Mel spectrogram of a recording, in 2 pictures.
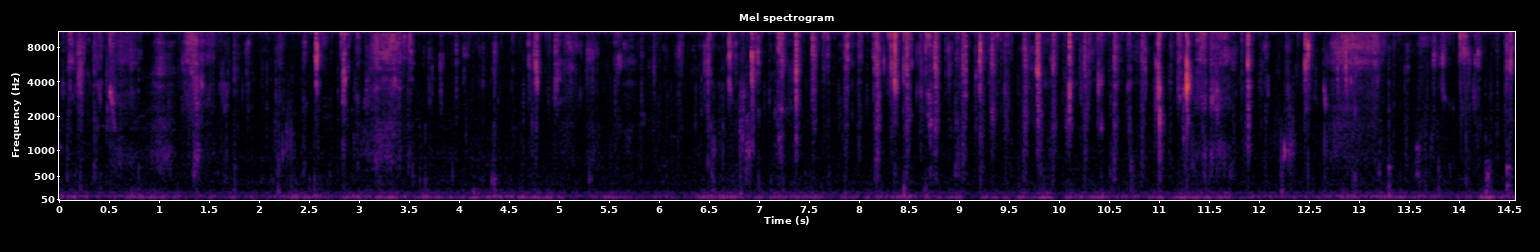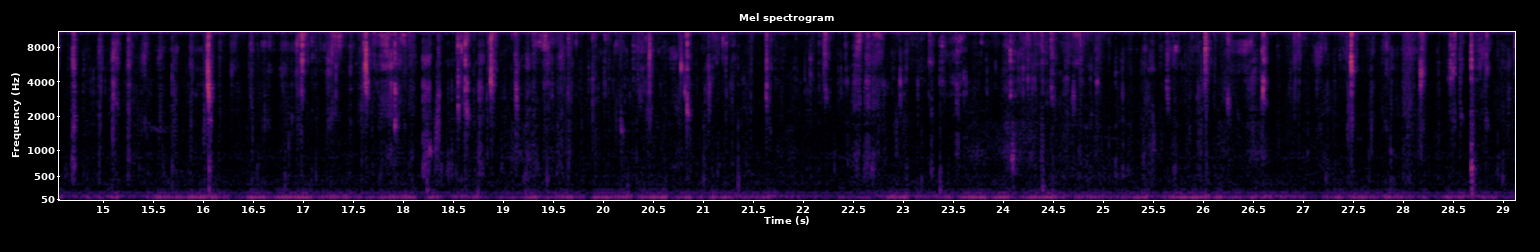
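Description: Close-up chewing and biting as two people eat chicken biryani with their hands: soft, irregular mouth clicks and crunches, with fingers working the rice on the plates, over a steady low hum.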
